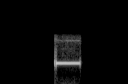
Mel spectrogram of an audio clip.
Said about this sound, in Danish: Velkommen til voicemail. Indtal din besked efter tonen.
